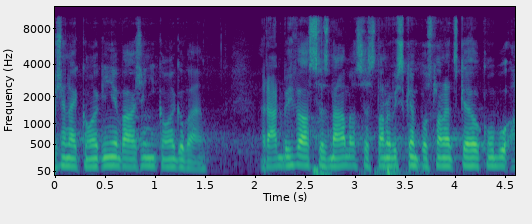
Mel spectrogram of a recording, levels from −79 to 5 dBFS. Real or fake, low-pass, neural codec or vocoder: fake; 9.9 kHz; vocoder, 22.05 kHz, 80 mel bands, Vocos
